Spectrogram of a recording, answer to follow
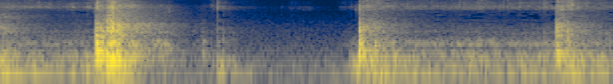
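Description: Two sharp clacks of a plastic fidget spinner being handled and flicked on a tabletop, about a second apart, with near silence between them.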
